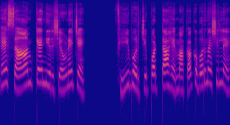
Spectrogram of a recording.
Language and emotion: Goan Konkani, disgusted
